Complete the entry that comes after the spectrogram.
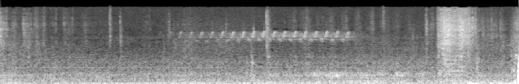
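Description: A bird's rapid trill, about ten notes a second, lasting about two seconds in the middle, over a quiet background. Near the end comes a short scratchy rustle, louder than the trill.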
